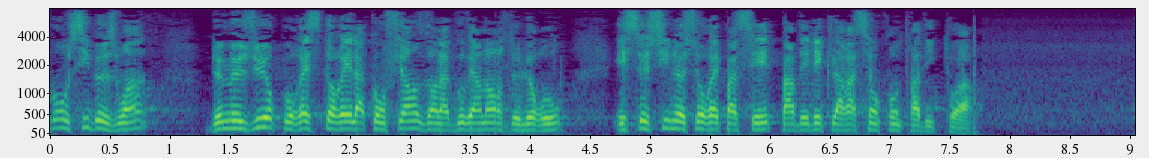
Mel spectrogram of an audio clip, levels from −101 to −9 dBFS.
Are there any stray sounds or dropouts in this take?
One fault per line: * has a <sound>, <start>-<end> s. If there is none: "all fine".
all fine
